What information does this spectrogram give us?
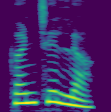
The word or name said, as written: ಕಣ್ಚಲ್ಲ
